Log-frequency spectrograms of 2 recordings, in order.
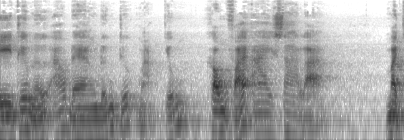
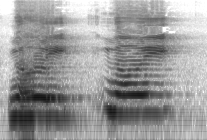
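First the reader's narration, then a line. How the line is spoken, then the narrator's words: Terrified group cry. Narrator (Vietnamese): bốn gã cuồng ma đều không hẹn mà la lên kinh hãi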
